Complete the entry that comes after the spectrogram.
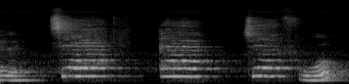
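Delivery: CHE and E held on a high, level tone, then CHEFUO; sound-by-sound demonstration. Shown as a demonstration. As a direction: sustain each sound high, then join them into CHEFUO. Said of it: "so you see here".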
